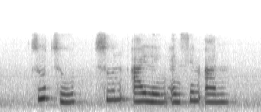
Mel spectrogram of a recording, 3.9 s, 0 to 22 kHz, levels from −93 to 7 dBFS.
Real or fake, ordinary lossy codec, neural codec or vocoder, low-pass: real; Opus, 16 kbps; none; 7.2 kHz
